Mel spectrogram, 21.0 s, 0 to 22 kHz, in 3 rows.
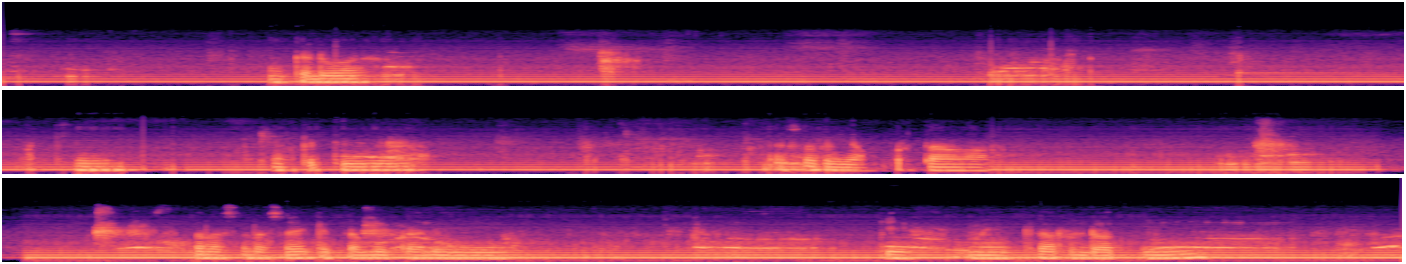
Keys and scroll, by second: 1.9 ctrl+e, 8.9 ctrl+e.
